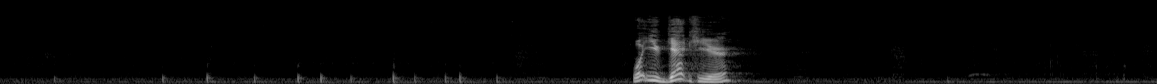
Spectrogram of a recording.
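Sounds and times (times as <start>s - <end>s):
pen or chalk scratching while writing by hand: 0.0s - 0.9s, 1.6s - 5.3s
speech: 6.4s - 7.4s.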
